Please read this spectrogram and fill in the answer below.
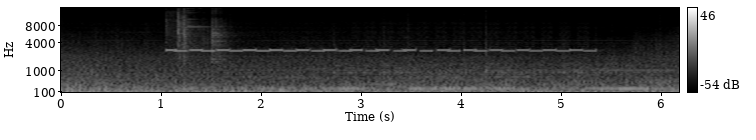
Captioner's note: alarm sounding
